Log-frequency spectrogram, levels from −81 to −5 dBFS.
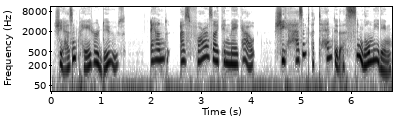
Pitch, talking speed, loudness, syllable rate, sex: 240 Hz, 165 wpm, -17 LUFS, 4.1 syllables/s, female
